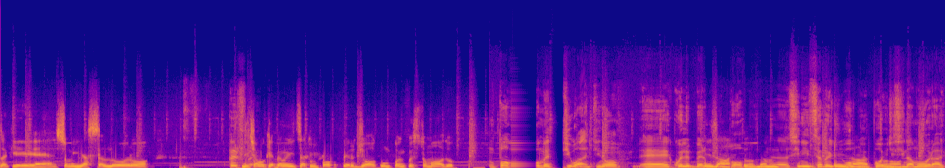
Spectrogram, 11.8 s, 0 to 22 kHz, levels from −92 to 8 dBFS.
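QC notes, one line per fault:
6.39–6.72 s, call audio freeze: the last sound is stretched into a fading buzz for about 0.3 s, then the audio resumes exactly where it stopped, nothing skipped. This is likely packets held up in transit emptying the jitter buffer, adding delay rather than losing content.
6.88–7.05 s, long network dropout: the sound trails into a fading hiss for about 156 ms, then about 50 ms of silence, and resumes further on. About 160 ms never plays, likely lost packets, so unlike the freeze above there is a jump, not a pause.
11.01–11.74 s, jitter buffer speed-up: the audio runs at 125% speed while pitch stays put, sounding hurried. The receiver trims short pitch-period slices repeatedly, roughly a fifth of a second in total, to shrink excess buffered delay. The unchanged pitch distinguishes it from a simple fast playback.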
